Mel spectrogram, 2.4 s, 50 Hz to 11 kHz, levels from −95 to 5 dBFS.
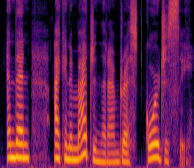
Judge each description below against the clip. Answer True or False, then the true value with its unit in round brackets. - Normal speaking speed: False (220 wpm)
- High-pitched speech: True (225 Hz)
